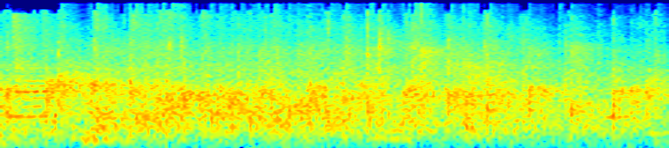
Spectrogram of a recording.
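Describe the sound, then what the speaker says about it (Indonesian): Audience clapping together in a group session, a thick continuous wash of applause from many hands that stays loud throughout with slight swells. "kita beri tepuk tangan untuk kita semuanya."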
